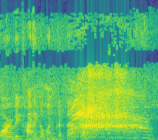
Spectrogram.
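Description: Brief talk, then about a second in a person's long, breathy, high-pitched vocal cry of just under a second: a reaction to the burn of spicy ramen.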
